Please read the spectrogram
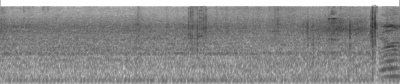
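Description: Steady low hum inside a car cabin, from the car's engine or ventilation running, with a few faint light ticks and knocks.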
